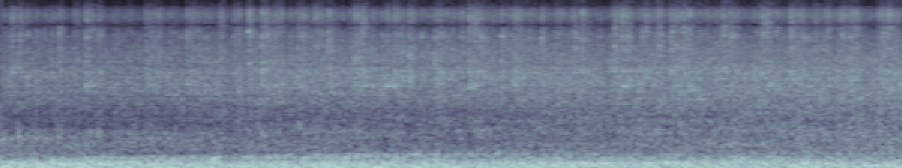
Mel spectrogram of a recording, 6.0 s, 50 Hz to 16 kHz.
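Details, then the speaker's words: V8 muscle car after engine swap with new cam and lifters, stock-size 2000-stall torque converter: deep, steady idle with mild lumpy cam beat, much quieter under hood, no ticking or knocking; normal idle. "Man, it is way quieter under the hood now. Actually like like it. Actually approve these lifters so far and I approve the cam. It just sounds good."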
